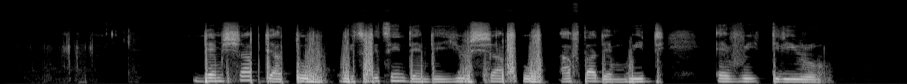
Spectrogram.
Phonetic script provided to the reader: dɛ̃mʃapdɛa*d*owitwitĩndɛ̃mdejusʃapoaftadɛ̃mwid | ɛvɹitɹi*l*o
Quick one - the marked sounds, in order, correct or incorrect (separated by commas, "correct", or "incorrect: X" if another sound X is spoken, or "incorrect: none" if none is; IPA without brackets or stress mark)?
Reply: incorrect: t, incorrect: ɹ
